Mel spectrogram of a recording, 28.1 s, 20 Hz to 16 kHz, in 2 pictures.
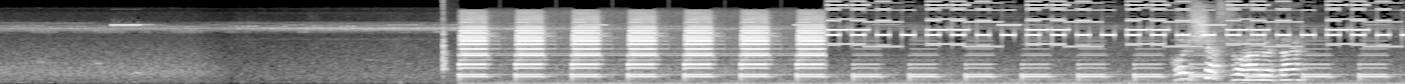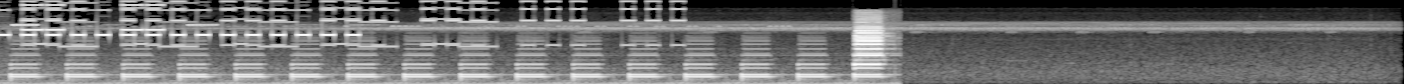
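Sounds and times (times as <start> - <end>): electronic alarm pulses: 4.5 - 23.1.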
